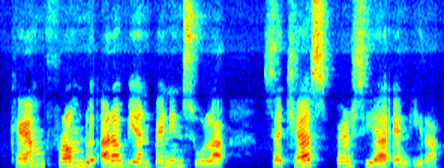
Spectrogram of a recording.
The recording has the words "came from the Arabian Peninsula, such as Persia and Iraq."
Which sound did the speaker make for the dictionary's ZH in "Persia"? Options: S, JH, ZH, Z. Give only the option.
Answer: S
